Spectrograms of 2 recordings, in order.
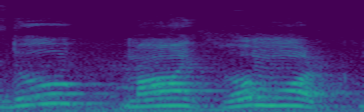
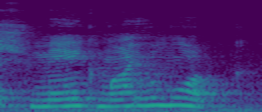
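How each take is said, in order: First: Teacher's correction, do pressed; stress on do. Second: Said in the usual way. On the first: Shown as a demonstration. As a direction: do my homework, with do slow and firm. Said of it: "لازم نقول do my homework". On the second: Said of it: "مش make my homework".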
